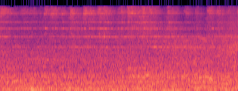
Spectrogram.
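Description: Steady rumbling traffic noise at an airport drop-off lane, idling and passing vehicles, with faint distant voices.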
